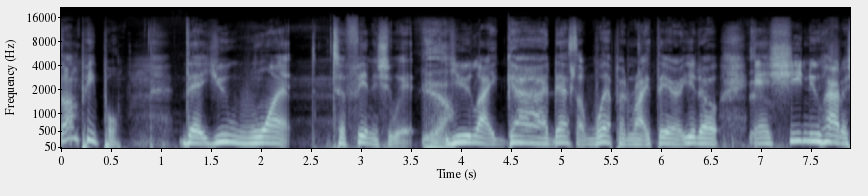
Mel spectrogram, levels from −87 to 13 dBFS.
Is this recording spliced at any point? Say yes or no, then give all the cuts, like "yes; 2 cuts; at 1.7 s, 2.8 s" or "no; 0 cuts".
no; 0 cuts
